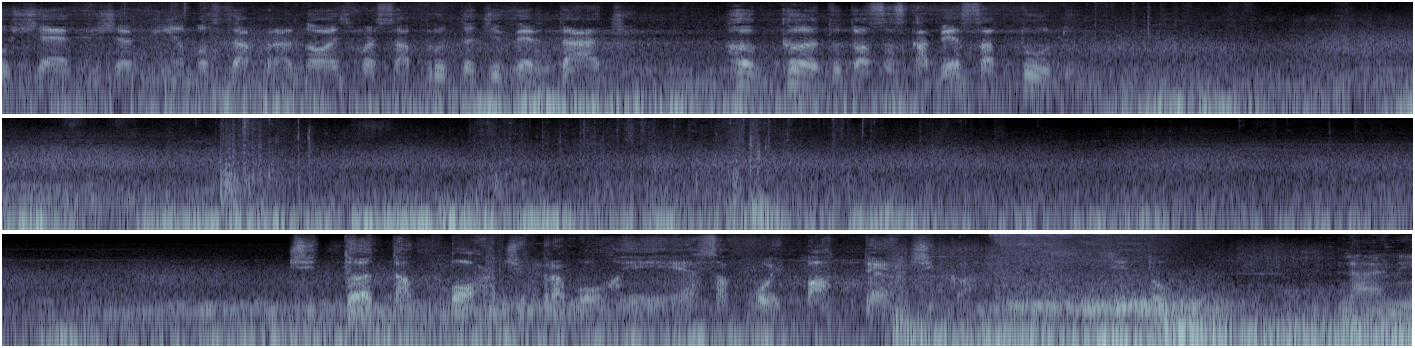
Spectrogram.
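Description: A middle-aged man talks with animation into a microphone.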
